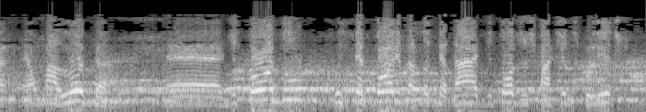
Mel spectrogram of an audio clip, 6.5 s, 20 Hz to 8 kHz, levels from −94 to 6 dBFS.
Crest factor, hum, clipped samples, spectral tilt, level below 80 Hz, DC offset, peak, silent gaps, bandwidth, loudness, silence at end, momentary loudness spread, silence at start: 10 dB; none; 0.3%; -7.5 dB/octave; -36 dBFS; under 0.1%; 0 dBFS; none; 8 kHz; -10 LUFS; 0 s; 7 LU; 0 s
